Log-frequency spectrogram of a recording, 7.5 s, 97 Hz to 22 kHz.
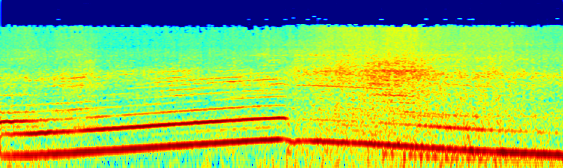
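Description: A Kawasaki GPz550 motorcycle being brought back to life revs its engine up smoothly, peaks, then eases back down, loud and close with no voices.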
